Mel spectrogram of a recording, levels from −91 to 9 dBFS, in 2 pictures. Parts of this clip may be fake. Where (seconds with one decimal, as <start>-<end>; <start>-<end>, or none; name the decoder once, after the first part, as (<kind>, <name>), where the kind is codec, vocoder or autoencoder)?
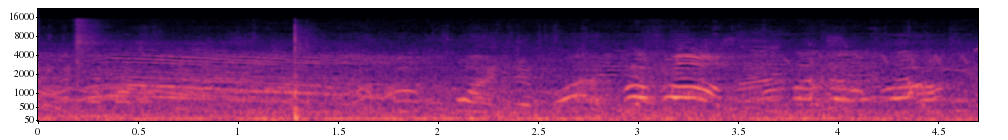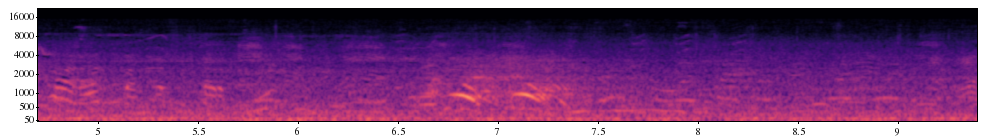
2.9-3.5 (vocoder, BigVGAN v2); 5.6-6.6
